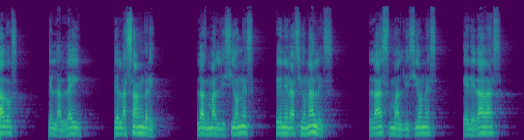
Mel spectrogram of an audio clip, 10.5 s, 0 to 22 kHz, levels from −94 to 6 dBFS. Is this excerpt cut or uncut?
uncut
